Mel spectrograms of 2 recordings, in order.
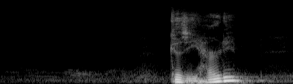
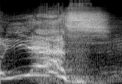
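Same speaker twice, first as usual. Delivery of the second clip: high cheered call for the crowd to echo; cheering; 3 dB louder than usual. Shown as a demonstration. Preacher prompting everybody to go yes, high cheer. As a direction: lead the congregation in a high cry. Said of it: "Everybody go".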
